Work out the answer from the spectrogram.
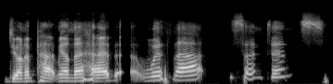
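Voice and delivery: high, teasing mock offense; mock offended. Real, not acted. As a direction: play hurt, teasingly.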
